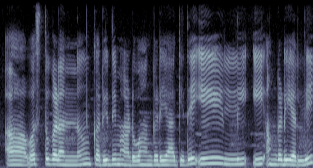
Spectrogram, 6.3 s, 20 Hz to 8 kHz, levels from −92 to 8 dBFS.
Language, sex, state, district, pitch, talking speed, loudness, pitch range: Kannada, male, Karnataka, Dharwad, 220 Hz, 85 wpm, -17 LUFS, 205-235 Hz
